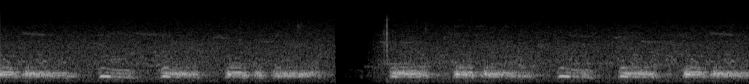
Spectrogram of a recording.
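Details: An Oriental turtle dove (Streptopelia orientalis orii) during mating gives low, husky cooing phrases in a steady run, each note short and mellow, with a brief break midway.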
